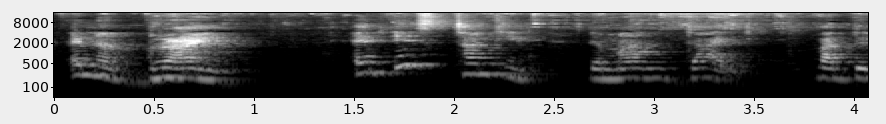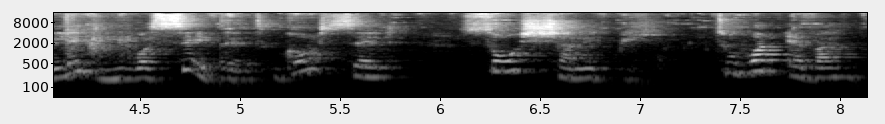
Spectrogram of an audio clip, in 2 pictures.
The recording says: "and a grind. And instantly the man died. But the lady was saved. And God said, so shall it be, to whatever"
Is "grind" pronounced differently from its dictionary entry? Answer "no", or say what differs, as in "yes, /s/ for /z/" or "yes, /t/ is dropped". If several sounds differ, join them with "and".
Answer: yes, /d/ is dropped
